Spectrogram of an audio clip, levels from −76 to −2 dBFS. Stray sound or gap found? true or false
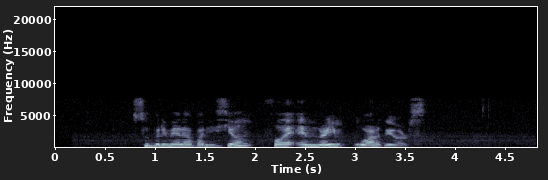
false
